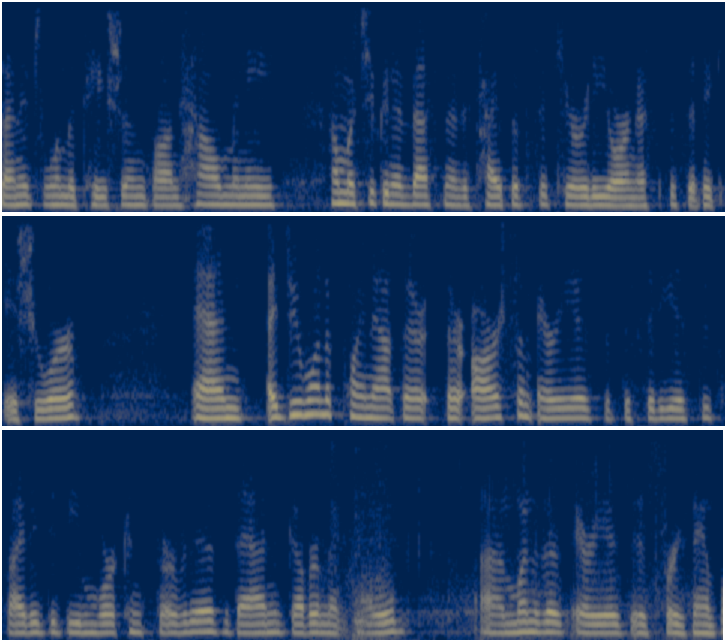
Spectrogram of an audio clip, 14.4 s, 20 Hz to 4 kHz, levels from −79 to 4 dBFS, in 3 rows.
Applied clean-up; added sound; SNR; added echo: neural separator model SepFormer DNS4.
